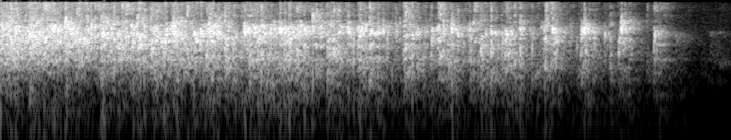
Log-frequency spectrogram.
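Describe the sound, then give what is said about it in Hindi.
A crowd at a Diwali celebration claps loudly and steadily for the god Lakshmi, a dense wash of many hands that thins into scattered claps and fades out near the end. “तालियां बजाओ मेरे लक्ष्मी भगवान के लिए।”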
